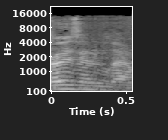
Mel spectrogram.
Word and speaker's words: Rosenblum: Effie Rosenblum.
